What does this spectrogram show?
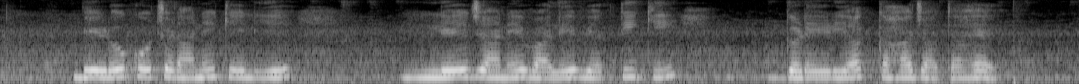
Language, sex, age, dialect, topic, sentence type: Hindi, female, 36-40, Marwari Dhudhari, agriculture, statement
